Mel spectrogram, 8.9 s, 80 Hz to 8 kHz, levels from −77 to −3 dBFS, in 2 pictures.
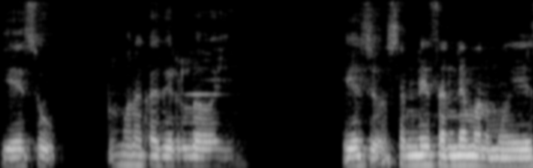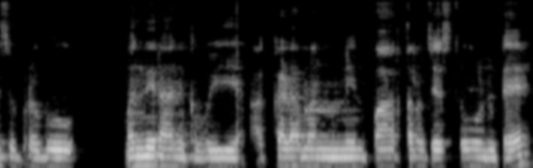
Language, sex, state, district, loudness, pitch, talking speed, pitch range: Telugu, male, Andhra Pradesh, Anantapur, -25 LUFS, 110 Hz, 90 wpm, 110-115 Hz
